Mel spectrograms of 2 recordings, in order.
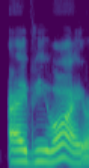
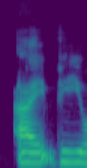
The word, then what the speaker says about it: Ivy: Well, IVY, right? IVY. – IVY, yeah. – Okay, IV. – But just the pronunciation of it, you could say it's not IV, it's Ivy.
